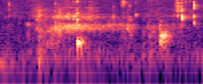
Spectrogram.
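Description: Faint wet mouth sounds of two people tasting hot sauce off spoons: small lip smacks and clicks, with a brief low murmur about three-quarters of a second in.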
